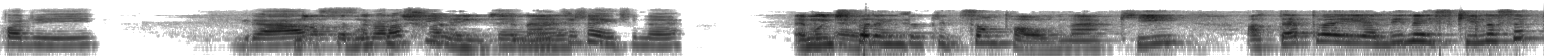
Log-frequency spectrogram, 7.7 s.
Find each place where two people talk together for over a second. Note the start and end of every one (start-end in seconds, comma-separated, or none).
1.5-2.9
